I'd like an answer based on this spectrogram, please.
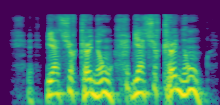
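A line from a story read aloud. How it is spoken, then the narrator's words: Annoyed exclamation. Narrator (French): s'exclama Lucius agacé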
